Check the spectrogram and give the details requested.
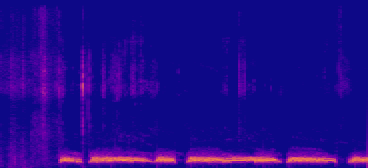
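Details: Trapping lure of a spotted dove, Ninh Thuận, Vietnam: a near-continuous run of loud, low, hollow coo notes, each about half a second long, after a moment of rustling and faint high chirps.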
